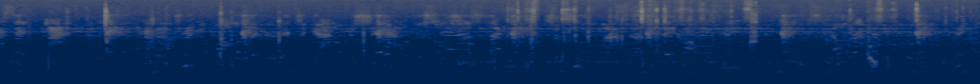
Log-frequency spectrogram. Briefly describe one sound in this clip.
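A small plastic game console clicks and knocks as a hand moves it.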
